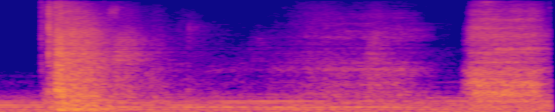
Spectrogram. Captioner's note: suspenseful music; basket creaking; thudding; Danny sighs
